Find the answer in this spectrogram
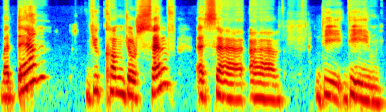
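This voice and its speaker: A woman coach, not a native English speaker, talking in a casual discussion and often stopping to search for words. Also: mid-range voice. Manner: halting, searching for words, many restarts.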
